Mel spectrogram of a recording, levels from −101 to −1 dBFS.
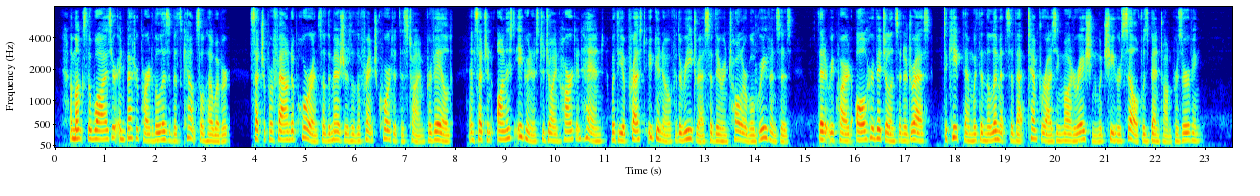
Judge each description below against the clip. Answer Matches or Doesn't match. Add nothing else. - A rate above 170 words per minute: Matches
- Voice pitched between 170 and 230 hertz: Doesn't match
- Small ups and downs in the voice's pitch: Doesn't match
